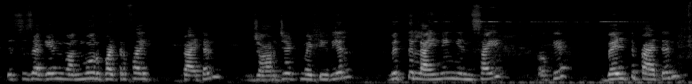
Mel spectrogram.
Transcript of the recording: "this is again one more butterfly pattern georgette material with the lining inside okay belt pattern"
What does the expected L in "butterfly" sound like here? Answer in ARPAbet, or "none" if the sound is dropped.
none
